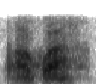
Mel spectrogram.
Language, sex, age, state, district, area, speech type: Assamese, male, 18-30, Assam, Kamrup Metropolitan, urban, conversation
